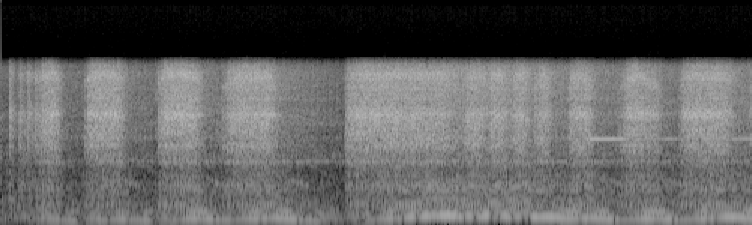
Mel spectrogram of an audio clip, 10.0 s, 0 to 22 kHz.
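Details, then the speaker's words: Ford Transit 2.0 engine with a rhythmic metallic tapping over the engine that quickens as it revs. It is a knock from inside the engine, and the source is not yet identified. "У меня вот такой вот стул, блин. Он такой металлический, блядь."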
